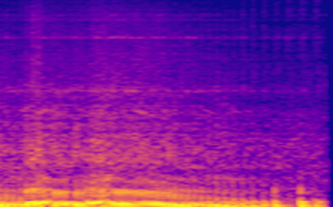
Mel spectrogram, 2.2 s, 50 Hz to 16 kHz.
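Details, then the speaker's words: Honda Wave 110i after the spark plug cap was refitted and tightened onto the lead, sprayed with water: steady unbroken single-cylinder beat, no stumbling or cutting out; runs normally when wet. "นะครับเตรียมตัวใหม่เนี่ยโดนน้ำไม่ทุกสถานเลยนะคุณจะแตกต่างจากรัก"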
